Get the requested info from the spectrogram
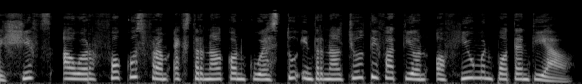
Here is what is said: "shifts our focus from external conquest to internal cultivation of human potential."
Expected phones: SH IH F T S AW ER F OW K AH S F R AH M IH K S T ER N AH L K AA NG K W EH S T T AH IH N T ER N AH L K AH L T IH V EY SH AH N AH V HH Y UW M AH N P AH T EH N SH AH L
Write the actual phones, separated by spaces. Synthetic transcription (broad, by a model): SH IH F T S AW ER F OW K AH S F R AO M IH K S T ER N AH L K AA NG K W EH S T T AH N T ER N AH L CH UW L T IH F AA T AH N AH F HH Y UW M AH N P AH T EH N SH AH L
